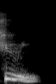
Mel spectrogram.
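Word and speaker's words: хуй: word dick which is uh in russian it's pronounced huey an expletive that frequently appeared in graffiti and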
